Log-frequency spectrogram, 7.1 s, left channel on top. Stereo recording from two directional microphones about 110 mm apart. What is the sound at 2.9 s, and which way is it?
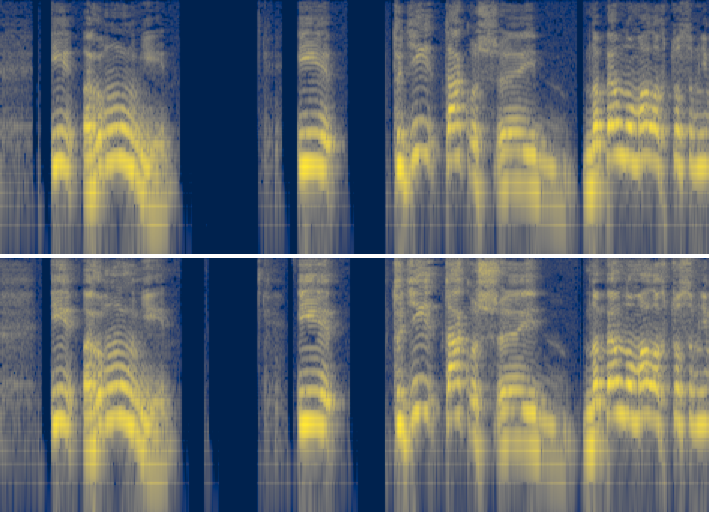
Speech, 10° right (ahead or behind).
